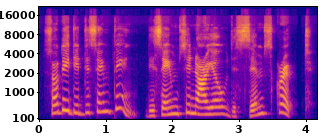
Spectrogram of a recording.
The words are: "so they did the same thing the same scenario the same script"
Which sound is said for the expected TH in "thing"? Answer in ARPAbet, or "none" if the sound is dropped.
T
